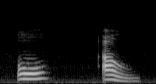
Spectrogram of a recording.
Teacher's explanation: कंठ ओष्ठ ओ, औ इनके होते हैं और इनकी संज्ञा कंठोष्ठ्य है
